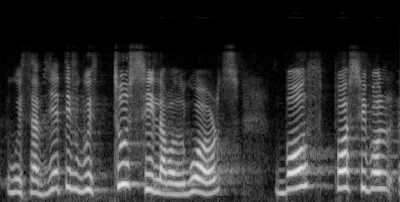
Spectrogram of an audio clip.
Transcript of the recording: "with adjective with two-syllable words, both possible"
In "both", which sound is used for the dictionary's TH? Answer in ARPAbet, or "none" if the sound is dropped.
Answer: TH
